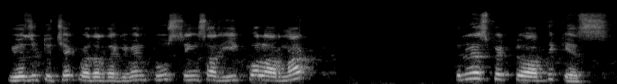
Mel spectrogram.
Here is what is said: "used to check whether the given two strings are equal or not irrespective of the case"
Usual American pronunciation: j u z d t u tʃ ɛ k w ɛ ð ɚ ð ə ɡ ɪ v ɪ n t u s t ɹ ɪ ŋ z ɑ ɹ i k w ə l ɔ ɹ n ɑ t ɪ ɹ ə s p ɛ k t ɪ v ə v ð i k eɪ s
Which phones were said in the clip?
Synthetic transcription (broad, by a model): j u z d t u tʃ ɛ k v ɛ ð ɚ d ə ɡ ɪ v ɪ n t u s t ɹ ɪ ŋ s ɑ ɹ i k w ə l ɔ ɹ n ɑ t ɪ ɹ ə s p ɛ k t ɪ ə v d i k eɪ s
